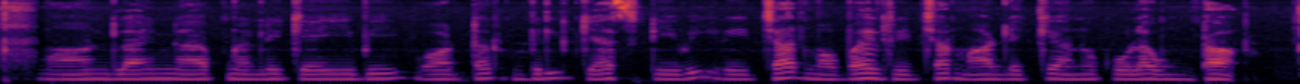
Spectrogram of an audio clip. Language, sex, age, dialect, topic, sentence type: Kannada, male, 25-30, Coastal/Dakshin, banking, question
